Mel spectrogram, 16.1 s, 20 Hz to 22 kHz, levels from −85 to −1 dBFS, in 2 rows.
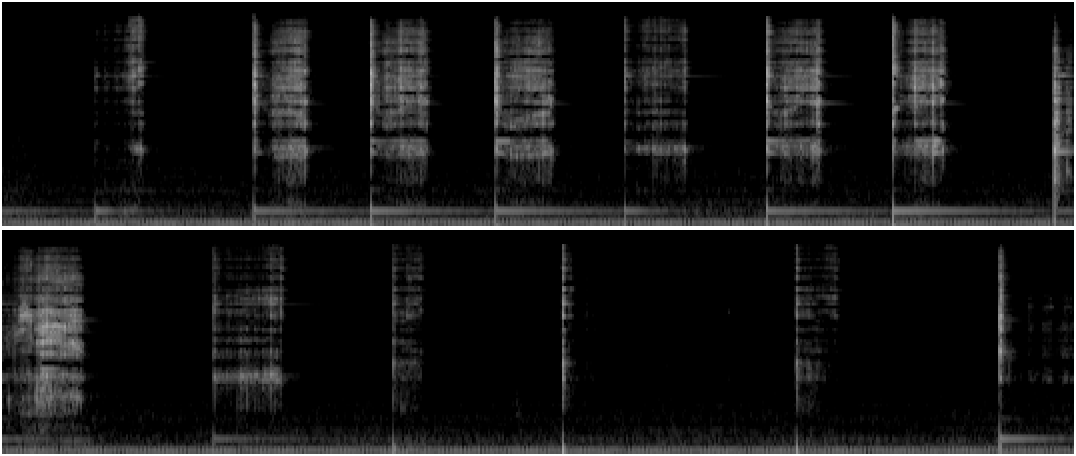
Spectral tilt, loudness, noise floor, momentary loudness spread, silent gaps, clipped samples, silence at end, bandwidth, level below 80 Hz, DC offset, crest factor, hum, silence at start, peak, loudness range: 0 dB/octave; -33 LUFS; -57 dBFS; 20 LU; none; under 0.1%; 0 s; 16.5 kHz; -62 dBFS; under 0.1%; 36 dB; none; 0 s; -4 dBFS; 13 LU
